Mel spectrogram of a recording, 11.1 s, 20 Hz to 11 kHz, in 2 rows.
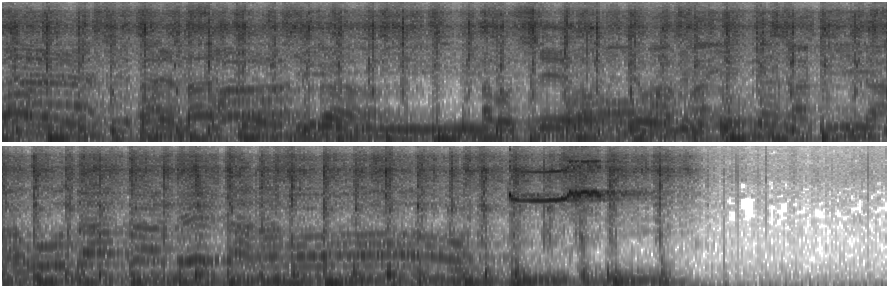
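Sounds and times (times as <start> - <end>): deep drums: 0.0 - 9.9
whistle blowing: 8.7 - 10.0.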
